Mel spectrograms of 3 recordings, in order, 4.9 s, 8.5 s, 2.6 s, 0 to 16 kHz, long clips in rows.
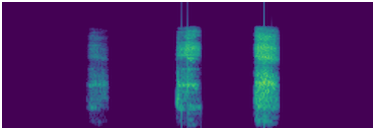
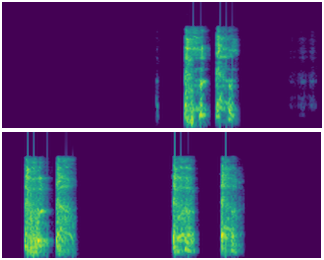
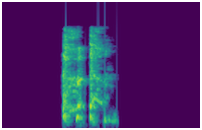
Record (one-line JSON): {"exhalation_length": "4.9 s", "exhalation_amplitude": 10640, "exhalation_signal_mean_std_ratio": 0.26, "three_cough_length": "8.5 s", "three_cough_amplitude": 28650, "three_cough_signal_mean_std_ratio": 0.31, "cough_length": "2.6 s", "cough_amplitude": 25142, "cough_signal_mean_std_ratio": 0.31, "survey_phase": "beta (2021-08-13 to 2022-03-07)", "age": "65+", "gender": "Female", "wearing_mask": "No", "symptom_cough_any": true, "symptom_runny_or_blocked_nose": true, "symptom_sore_throat": true, "symptom_fatigue": true, "symptom_fever_high_temperature": true, "symptom_headache": true, "smoker_status": "Never smoked", "respiratory_condition_asthma": false, "respiratory_condition_other": false, "recruitment_source": "Test and Trace", "submission_delay": "1 day", "covid_test_result": "Positive", "covid_test_method": "RT-qPCR", "covid_ct_value": 16.5, "covid_ct_gene": "ORF1ab gene", "covid_ct_mean": 17.0, "covid_viral_load": "2600000 copies/ml", "covid_viral_load_category": "High viral load (>1M copies/ml)"}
